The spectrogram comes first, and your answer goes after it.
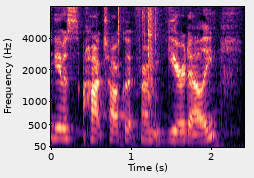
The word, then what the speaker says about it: Ghirardelli: us hot chocolate from ghirardelli which is how you're supposed to pronounce it not juradely but comment down below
